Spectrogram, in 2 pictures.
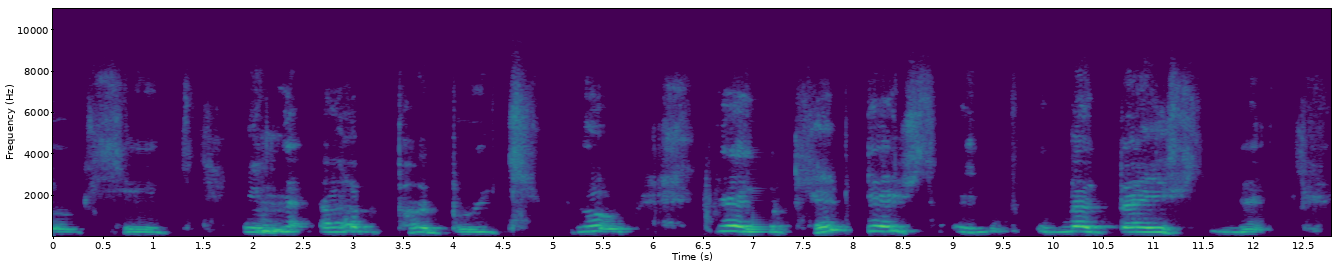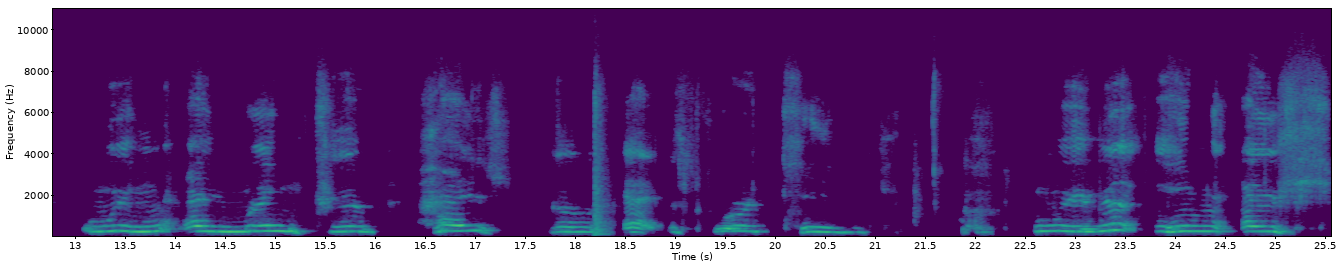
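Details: Real speech from an adult woman with cerebral palsy, a condition present since she was born before the ADA; dysarthric speech.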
